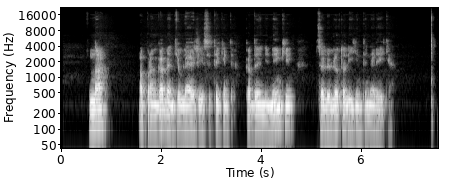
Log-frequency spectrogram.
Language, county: Lithuanian, Šiauliai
